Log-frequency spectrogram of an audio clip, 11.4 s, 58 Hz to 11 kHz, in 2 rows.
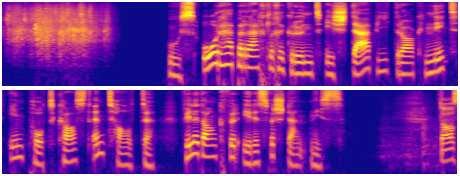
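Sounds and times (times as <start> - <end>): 
audience applause: 0.0 - 1.5
speech: 2.1 - 10.0, 10.8 - 11.3.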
